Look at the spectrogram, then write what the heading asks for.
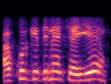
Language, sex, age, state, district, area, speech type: Urdu, male, 18-30, Uttar Pradesh, Gautam Buddha Nagar, urban, conversation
